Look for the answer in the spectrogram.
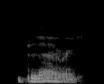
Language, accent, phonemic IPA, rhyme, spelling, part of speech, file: English, Southern England, /ˈblɜːɹi/, -ɜːɹi, blurry, adjective, LL-Q1860 (eng)-blurry.wav
- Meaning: 1. Not clear, crisp, or focused; having fuzzy edges 2. Not clear; lacking well-defined boundaries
